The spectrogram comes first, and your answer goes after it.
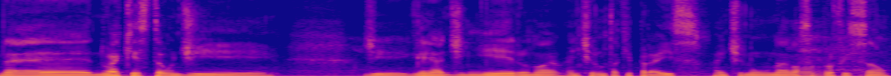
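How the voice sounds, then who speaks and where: A man's unremarkable speaking voice, medium in pitch, with fairly even intonation and a moderate pace. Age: 30s. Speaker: podcast host. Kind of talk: casual chat.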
